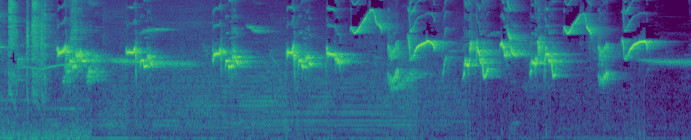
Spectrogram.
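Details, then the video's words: White-rumped shama singing in many voices to stimulate other shamas: clear whistled phrases, some sliding up and some sliding down, with sharp high flourishes. The phrases come in separated bursts about once a second. "Kích Chòe lửa hót nhiều giọng"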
